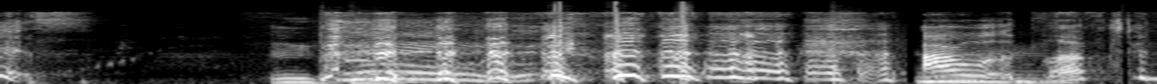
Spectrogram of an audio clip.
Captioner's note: panelists laughing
